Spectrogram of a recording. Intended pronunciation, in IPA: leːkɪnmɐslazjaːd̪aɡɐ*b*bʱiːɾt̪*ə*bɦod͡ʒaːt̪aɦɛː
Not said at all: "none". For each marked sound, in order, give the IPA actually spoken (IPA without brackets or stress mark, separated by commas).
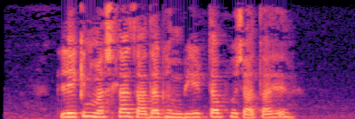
m, ɐ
